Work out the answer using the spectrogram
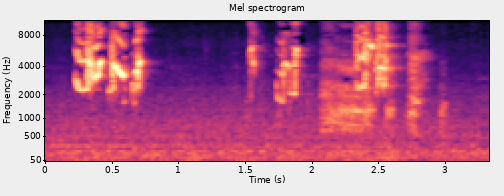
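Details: Tame rosy-faced lovebird giving a quick triple of piercing chirps, then scratchier notes and a broader rasping squawk, with quiet background noise.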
